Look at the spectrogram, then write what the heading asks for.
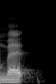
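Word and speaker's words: Kmet: see our cold commit I think that's how you say his name or a cold met with the K silent just like knife and night I don't know from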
